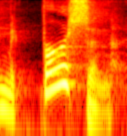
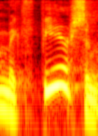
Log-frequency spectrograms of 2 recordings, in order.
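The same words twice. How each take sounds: First: The middle syllable sounds like 'fur', not 'fear'. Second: The middle syllable sounds like 'fear'. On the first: The speaker calls it right. "There is no fear in McPherson" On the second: The speaker calls it wrong. "and not McPherson"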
